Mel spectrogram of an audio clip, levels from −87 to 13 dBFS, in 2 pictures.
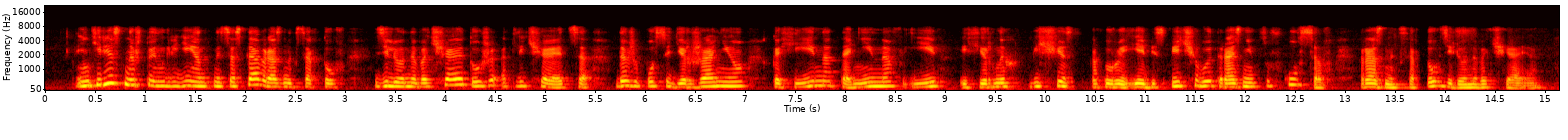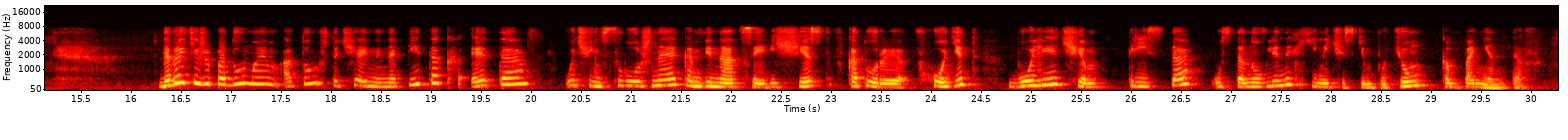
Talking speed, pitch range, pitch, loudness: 100 wpm, 170-235 Hz, 200 Hz, -22 LUFS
